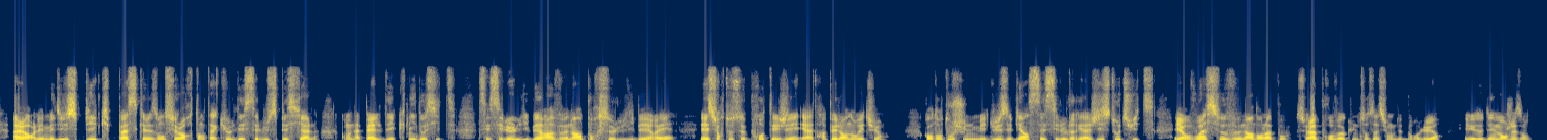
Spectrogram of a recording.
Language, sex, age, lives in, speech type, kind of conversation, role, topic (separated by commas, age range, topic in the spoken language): French, male, 20-24, France, read, expert-assistant, expert, Pourquoi les méduses piquent-elles ?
